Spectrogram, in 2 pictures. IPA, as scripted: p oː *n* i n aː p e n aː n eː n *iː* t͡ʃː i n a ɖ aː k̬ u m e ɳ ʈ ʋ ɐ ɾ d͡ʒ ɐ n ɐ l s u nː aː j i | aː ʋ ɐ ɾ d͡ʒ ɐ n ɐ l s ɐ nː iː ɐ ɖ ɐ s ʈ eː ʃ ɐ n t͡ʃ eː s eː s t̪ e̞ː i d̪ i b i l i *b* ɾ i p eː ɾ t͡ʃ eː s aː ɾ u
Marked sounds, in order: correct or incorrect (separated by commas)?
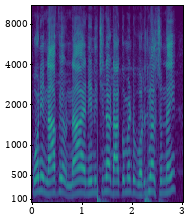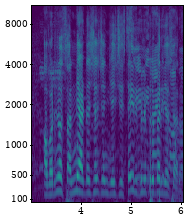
correct, incorrect, incorrect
